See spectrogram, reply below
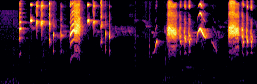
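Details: Long-tailed shrike song used as a lure recording for training birds: a varied run of sharp chirps, harsh bursts and rising slurred notes, delivered in quick clusters with short pauses.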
